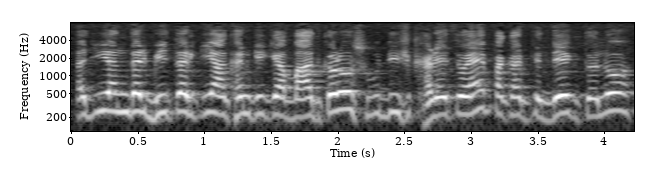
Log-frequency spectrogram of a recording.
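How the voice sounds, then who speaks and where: A man's voice: high voice, big pitch swings, a little slow, dull audio, voice pushed up, full character voice. A man voicing a doting mother who proudly teases and scolds a neighbour in a devotional story. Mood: teasing.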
